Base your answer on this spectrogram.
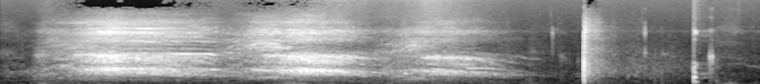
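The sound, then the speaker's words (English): A crowd loudly welcoming a visiting swami at a devotional gathering, with three swelling waves of massed voices followed by a few sharp cracks. “Now we shall have His Holiness Shri Dhanudhar Swami Maharaj. Let us very loudly welcome him.”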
